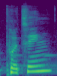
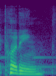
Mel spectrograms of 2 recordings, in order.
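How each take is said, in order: First: The middle consonant is a crisp, clear T. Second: The middle consonant is a soft D-like tap. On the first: "you don't take the time to say pudding or putting" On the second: "You just say pudding"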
